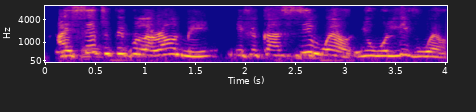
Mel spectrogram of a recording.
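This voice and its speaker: At a fairly slow pace, a woman with a Nigerian accent speaks with very wide pitch swings. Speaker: radio host. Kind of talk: panel discussion.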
